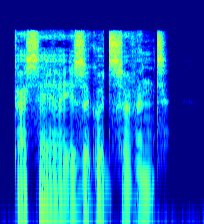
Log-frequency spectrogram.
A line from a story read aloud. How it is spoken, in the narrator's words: the woman said evenly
